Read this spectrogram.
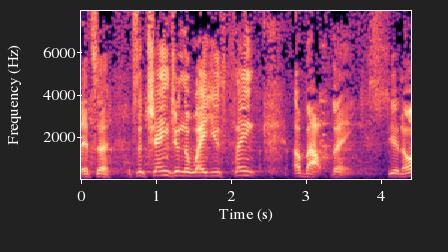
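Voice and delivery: normal talking voice

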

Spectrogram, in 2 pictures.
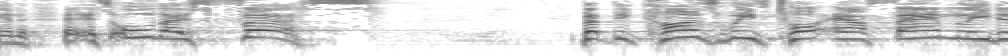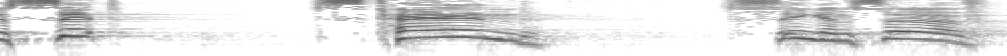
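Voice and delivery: fervent sermon peak, pitched high; impassioned preaching. Real, not acted. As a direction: build to a ringing proclamation. Preacher declares family's resolve, rising.

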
